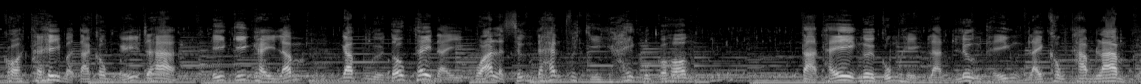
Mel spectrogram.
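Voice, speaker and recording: A man's voice: a little high, lively intonation, normal speed, over music, natural voice. A man voicing a benevolent old sea king in a cartoon, stately and magnanimous. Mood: gracious, stately. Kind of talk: cartoon dialogue.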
